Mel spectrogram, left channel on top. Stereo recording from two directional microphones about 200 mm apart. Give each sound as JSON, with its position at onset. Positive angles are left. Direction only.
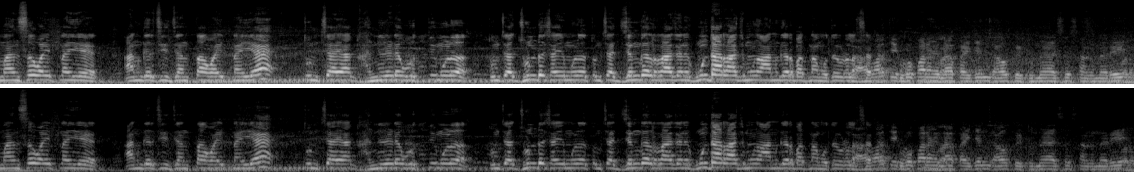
{"t": 0.0, "sound": "a man's voice", "side_deg": 0}
{"t": 9.1, "sound": "speech", "side_deg": -35}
